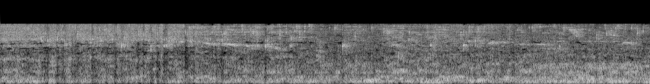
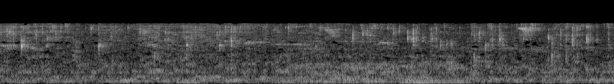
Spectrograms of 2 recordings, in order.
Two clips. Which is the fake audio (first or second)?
first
